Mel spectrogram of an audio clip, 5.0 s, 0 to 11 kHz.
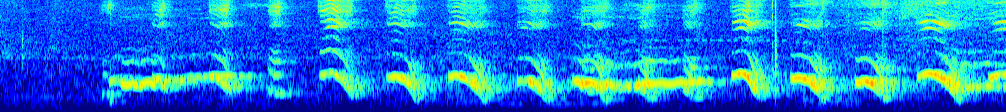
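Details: Three-week-old puppies, recorded on July 13: a rapid series of short, falling squeaks and whimpers, about three per second, high and thin, with a few overlapping voices.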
